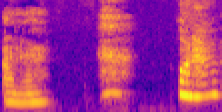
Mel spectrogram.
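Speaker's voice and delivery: theatrical gasp of dread; mock dread. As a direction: act out reading a heartbreaking line. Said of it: "lines where I'm just like".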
